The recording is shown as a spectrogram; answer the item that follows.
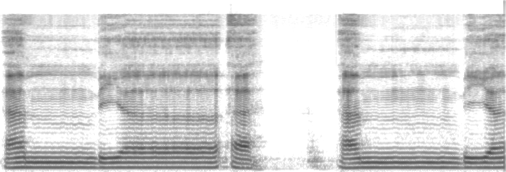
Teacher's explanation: N demiyoruz. M diyoruz. Bununu mime çevireceğiz.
